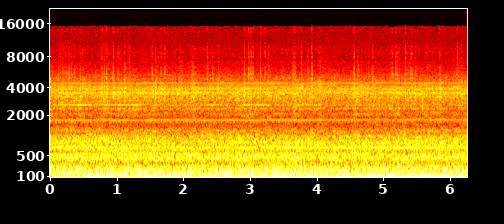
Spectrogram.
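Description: A small aircraft engine drones steadily up close as its propeller spins.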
